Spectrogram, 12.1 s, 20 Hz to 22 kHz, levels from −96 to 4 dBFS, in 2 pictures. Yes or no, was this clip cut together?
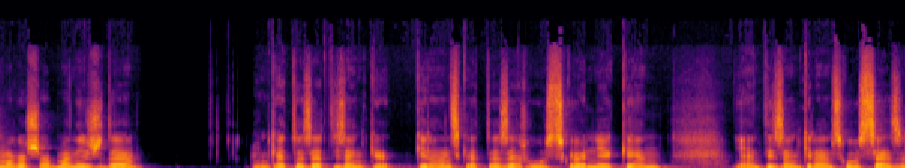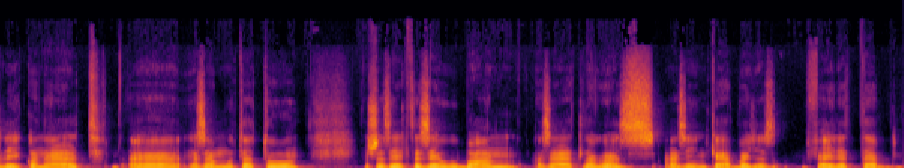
no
